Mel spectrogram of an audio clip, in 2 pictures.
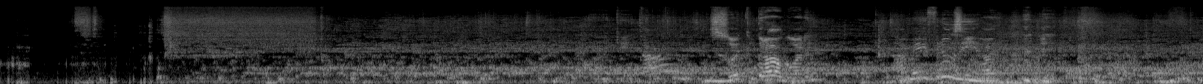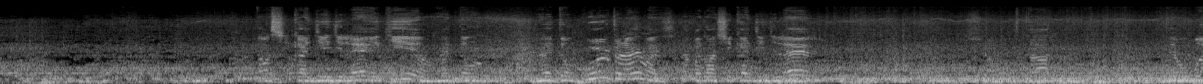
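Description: Noise inside a truck cab: engine and road noise that starts after a brief near-silent moment and builds steadily louder, with an indistinct voice over it from several seconds in.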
